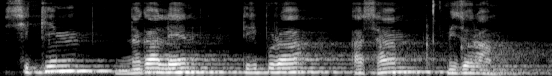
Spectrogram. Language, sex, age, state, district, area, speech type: Manipuri, male, 60+, Manipur, Kakching, rural, spontaneous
